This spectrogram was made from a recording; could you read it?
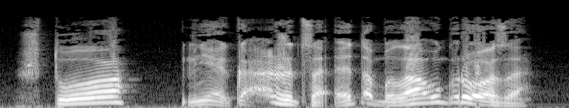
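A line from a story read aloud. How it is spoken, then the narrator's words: Sudden creaky voice. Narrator (Russian): Внезапно проскрипел с порога мастер Ворк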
